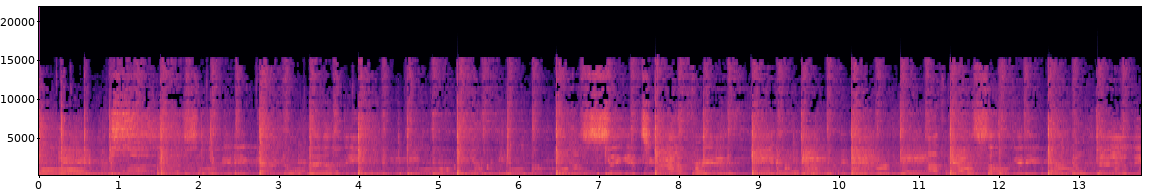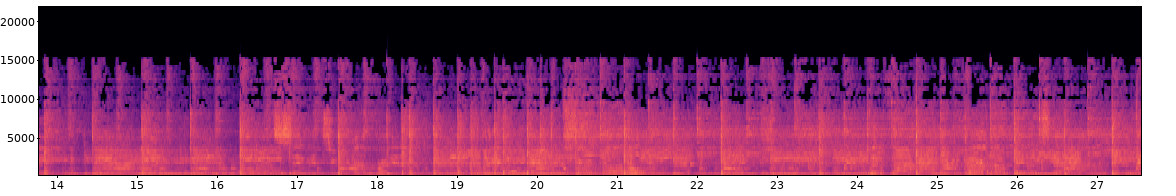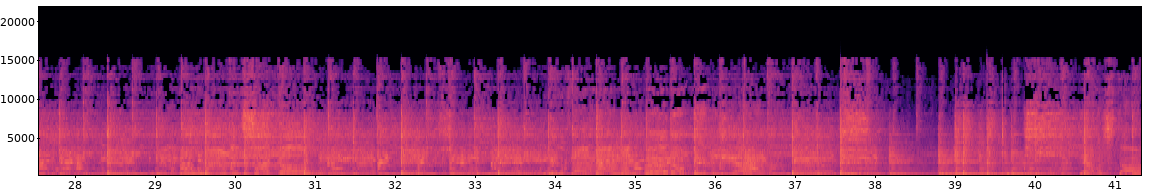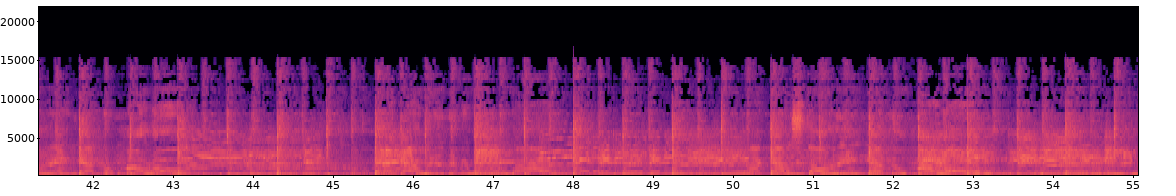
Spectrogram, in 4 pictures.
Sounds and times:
Rock and roll: 0:00.0 - 0:55.0.

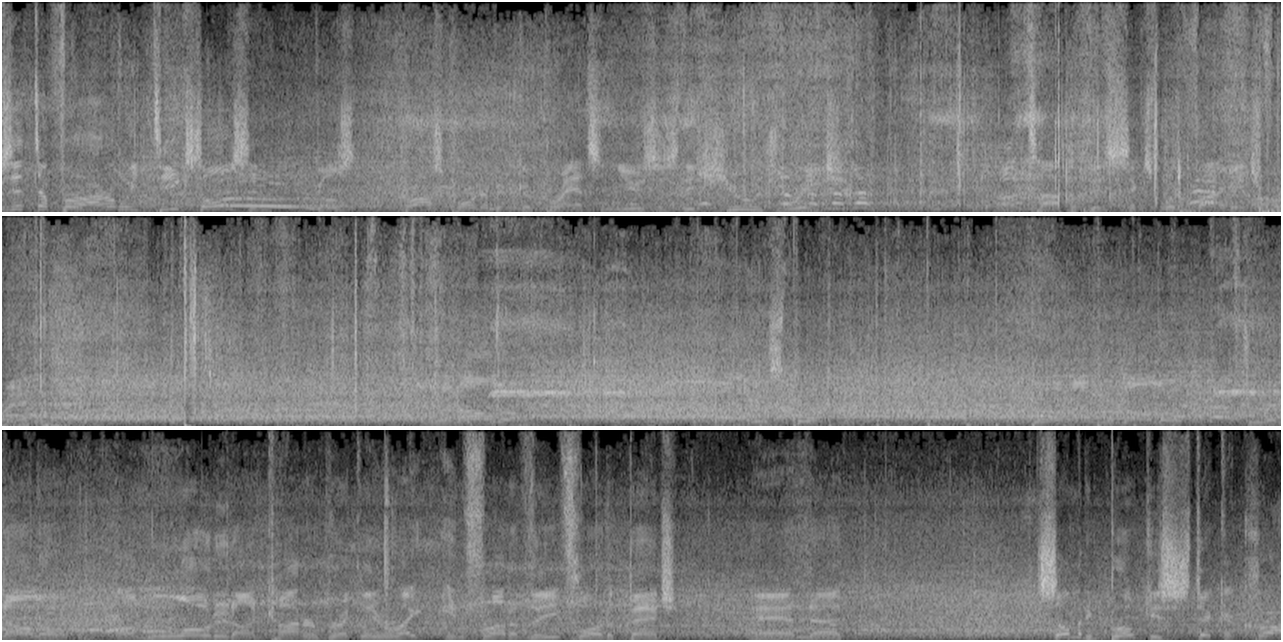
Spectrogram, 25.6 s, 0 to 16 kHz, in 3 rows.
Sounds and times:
Speech: 0:00.0 - 0:05.8, 0:06.6 - 0:08.8, 0:15.4 - 0:22.7, 0:24.0 - 0:25.5.

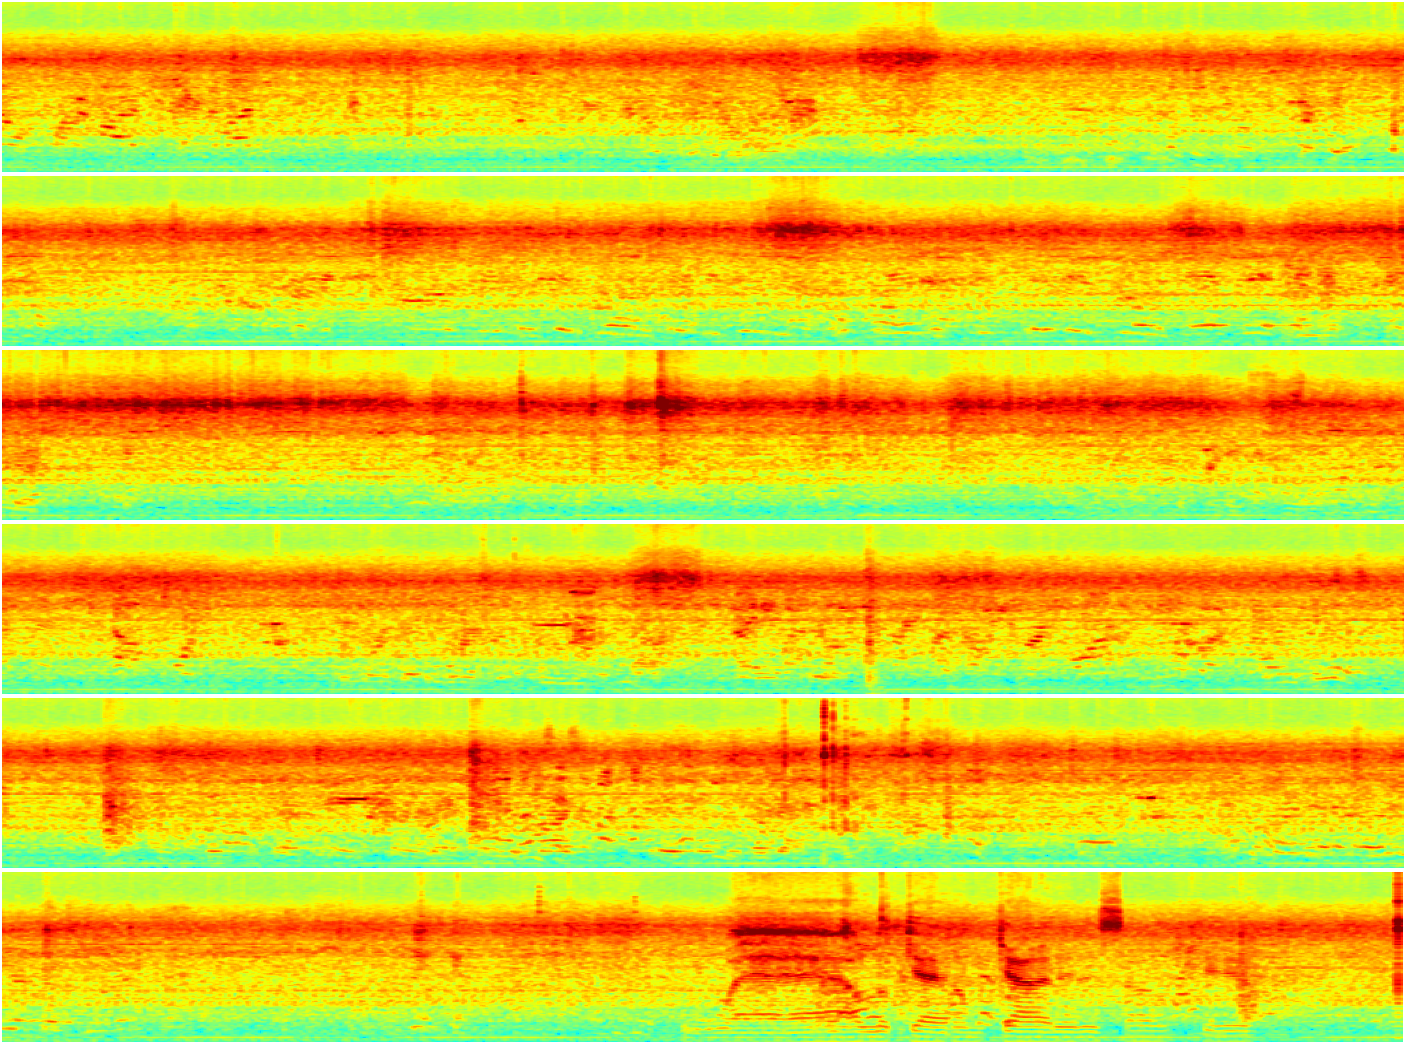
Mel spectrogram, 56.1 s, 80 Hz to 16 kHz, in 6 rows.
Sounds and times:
Speech: 0:00.0 - 0:02.5, 0:03.4 - 0:05.8, 0:06.9 - 0:09.9, 0:10.6 - 0:19.8, 0:20.4 - 0:22.2, 0:25.8 - 0:37.3, 0:38.4 - 0:48.2, 0:50.9 - 0:55.3.

